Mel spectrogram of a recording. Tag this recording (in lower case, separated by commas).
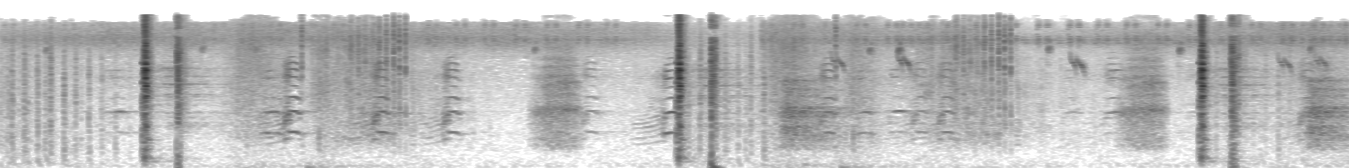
fowl, goose, honk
